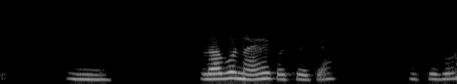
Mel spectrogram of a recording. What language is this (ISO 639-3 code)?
asm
